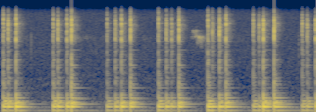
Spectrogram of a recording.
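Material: Glass.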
